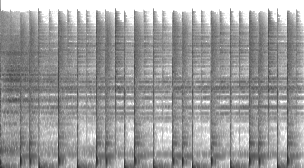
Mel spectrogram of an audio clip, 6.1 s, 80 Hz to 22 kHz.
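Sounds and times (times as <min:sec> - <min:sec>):
drum loop at 157 bpm in 4 4: 0:00.0 - 0:06.0.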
